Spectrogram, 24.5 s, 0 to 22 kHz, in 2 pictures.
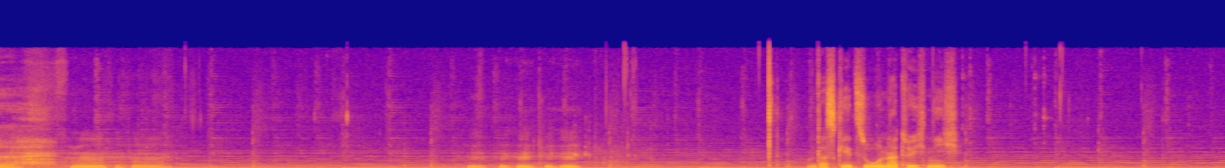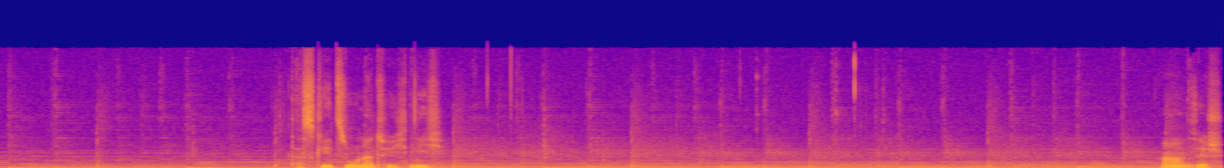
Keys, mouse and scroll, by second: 5.4 t, 8.0 middle click, 9.6-11.4 drag, 11.0-12.9 middle drag, 14.2-17.4 middle drag, 19.8-22.9 drag.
